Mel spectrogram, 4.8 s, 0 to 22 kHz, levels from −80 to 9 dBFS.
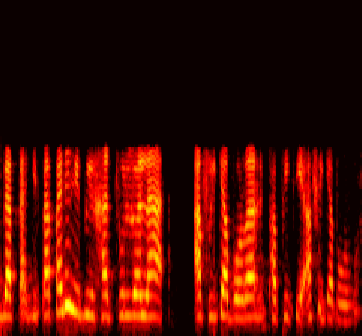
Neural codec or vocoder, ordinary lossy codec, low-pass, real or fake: codec, 24 kHz, 0.9 kbps, WavTokenizer, medium speech release version 1; none; 3.6 kHz; fake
